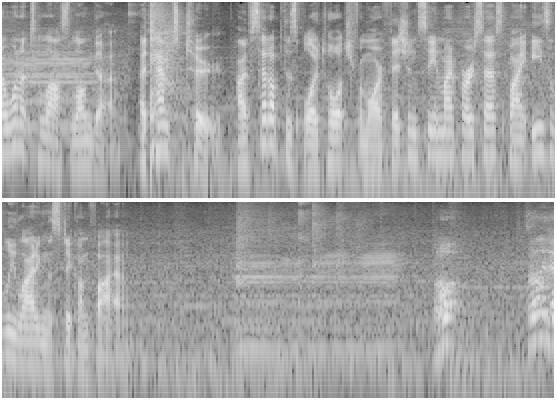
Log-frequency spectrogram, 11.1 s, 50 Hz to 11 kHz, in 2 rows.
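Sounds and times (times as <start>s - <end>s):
microwave magnetron electrical hum: 7.6s - 9.7s.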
